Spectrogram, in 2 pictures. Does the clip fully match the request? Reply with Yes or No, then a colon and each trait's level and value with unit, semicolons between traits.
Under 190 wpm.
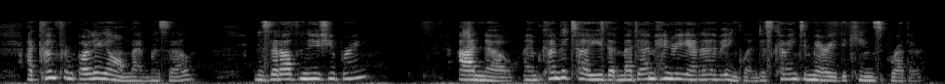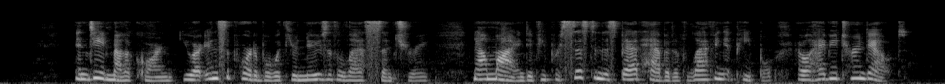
No: fast, 205 wpm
